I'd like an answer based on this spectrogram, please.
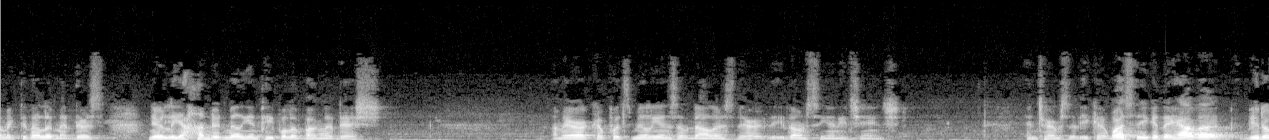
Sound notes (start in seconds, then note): none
